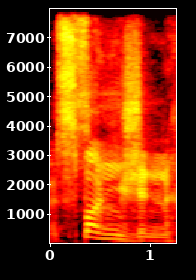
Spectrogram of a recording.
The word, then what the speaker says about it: Spungen: Spungen.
